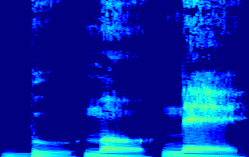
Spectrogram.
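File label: "bumone", concatenated syllables; Affixing experiment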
